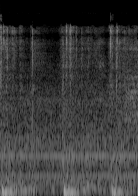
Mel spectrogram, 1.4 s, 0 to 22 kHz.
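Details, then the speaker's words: HB Racing D2 Evo RC car rear differential, binding eased by a shim at the front of the bulkhead relieving pinching from inaccurate bushings: soft, even gear whirr with light rolling pulses, no catching, spinning free. "I'd like to try a 0.2 because I think of 0.2 will make it even Freer so I mean I haven't tightened this down tight I'm just nipping it up okay and then I'll nip it up [Music] and there you can see now spinning free"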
